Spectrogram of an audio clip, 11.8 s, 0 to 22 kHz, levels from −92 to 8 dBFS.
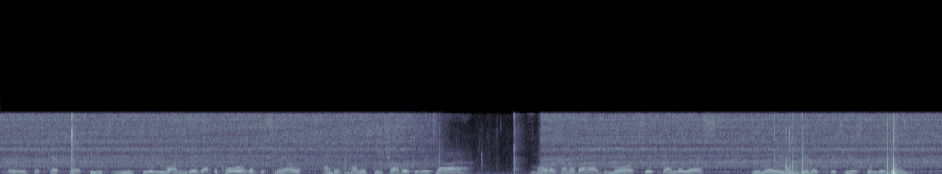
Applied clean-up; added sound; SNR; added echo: none; Fill (with liquid) / Water tap, faucet + Zipper (clothing); -2 dB; none.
